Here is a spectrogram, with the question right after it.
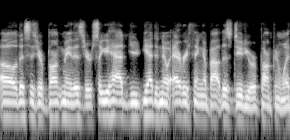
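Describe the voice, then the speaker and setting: Man's very fast, monotone, flat delivery at a fairly low pitch, with a Midwestern American accent, against a quiet background. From Davenport, Iowa. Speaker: army veteran. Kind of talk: interview answer. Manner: casual, candid, with humor.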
